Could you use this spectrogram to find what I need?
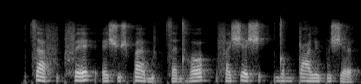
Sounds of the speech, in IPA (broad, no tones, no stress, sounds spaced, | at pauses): t͡s a f ɨ p f ɛ | ʔ ɛ ʃ u ʃ p a ɐ̯ b ɛ p t͡s a dʱ ɔ | f a ʃ ɐ ʃ | dˤ i b ɨ p ʕ ɐ l ɨ p ɨ ʃ ɐ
